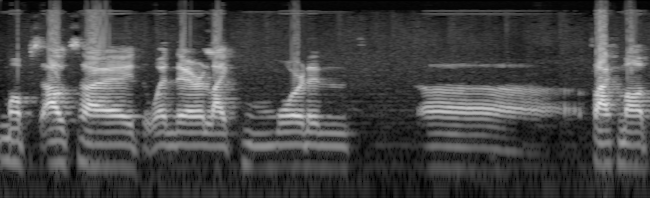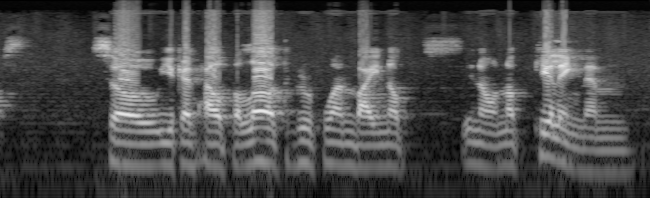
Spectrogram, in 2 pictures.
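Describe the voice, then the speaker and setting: With music in the background, a man at medium pitch speaks at a very slow pace. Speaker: gamer giving a game guide. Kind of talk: game tutorial commentary. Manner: hesitant, many fillers.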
